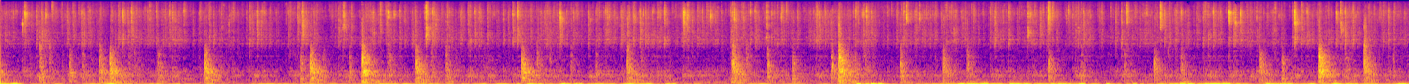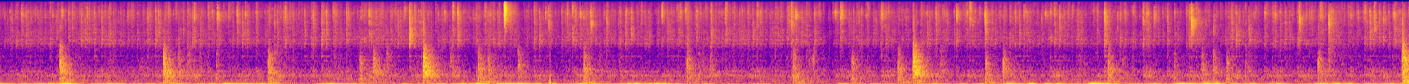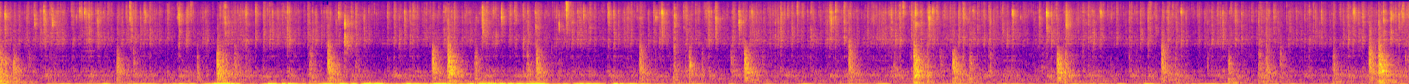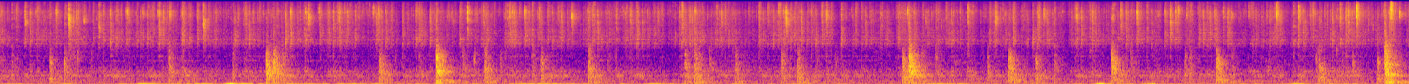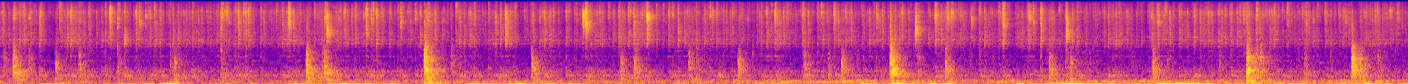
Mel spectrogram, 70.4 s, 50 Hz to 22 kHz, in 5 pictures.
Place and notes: Innstraße, Innsbruck, Österreich - Tropfkonzert Winter/Schnee
The snow is melting from the rooftop and celebrates itself in music (Zoom H5-XYH-5)
Innsbruck, Austria, 6 January 2019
